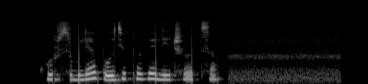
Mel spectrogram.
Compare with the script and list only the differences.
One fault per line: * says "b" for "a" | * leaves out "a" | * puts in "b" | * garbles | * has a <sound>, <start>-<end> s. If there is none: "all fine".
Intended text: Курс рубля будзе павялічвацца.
all fine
